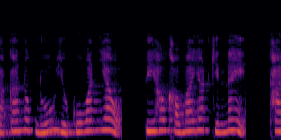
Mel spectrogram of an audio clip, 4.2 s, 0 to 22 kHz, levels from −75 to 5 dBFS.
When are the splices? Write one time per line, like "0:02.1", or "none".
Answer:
none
